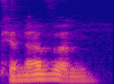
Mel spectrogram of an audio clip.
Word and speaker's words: Cynefin: I start with Cynefin, the correct pronunciation, and I just explain complexity to whoever's, and they get to see.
